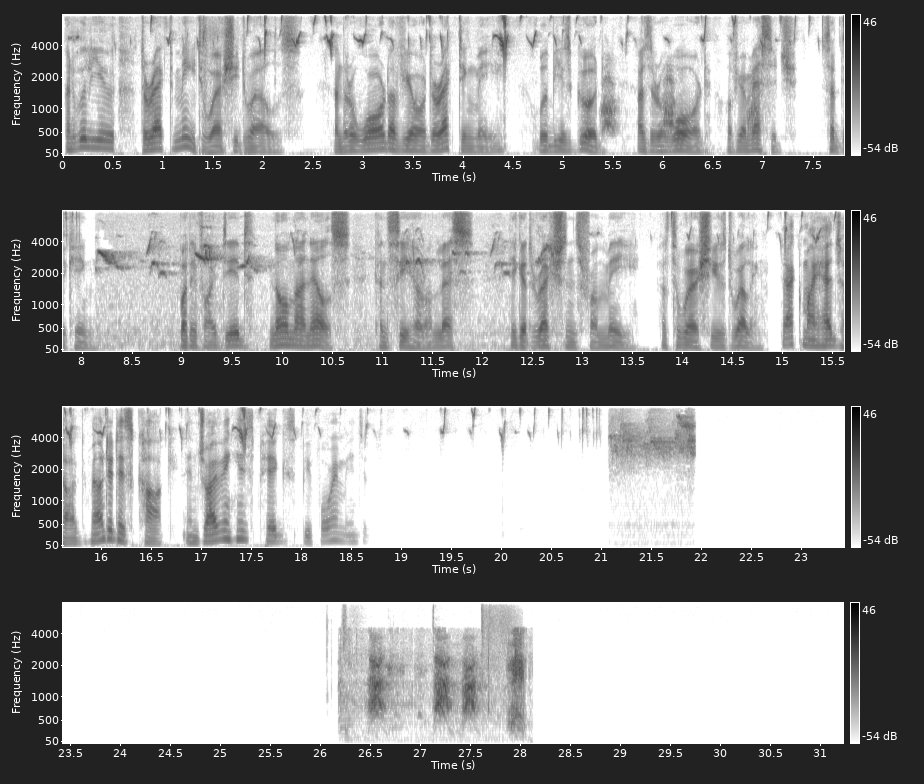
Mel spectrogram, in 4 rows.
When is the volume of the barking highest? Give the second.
27 s.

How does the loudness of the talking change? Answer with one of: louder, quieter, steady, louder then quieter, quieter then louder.
steady.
